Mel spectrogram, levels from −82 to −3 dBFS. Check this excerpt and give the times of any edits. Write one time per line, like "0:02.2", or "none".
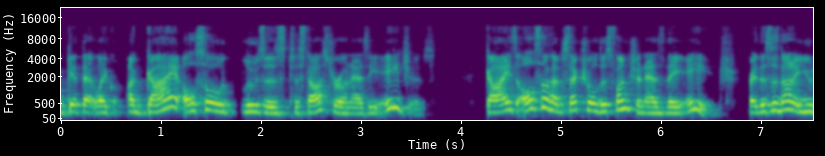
0:01.8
